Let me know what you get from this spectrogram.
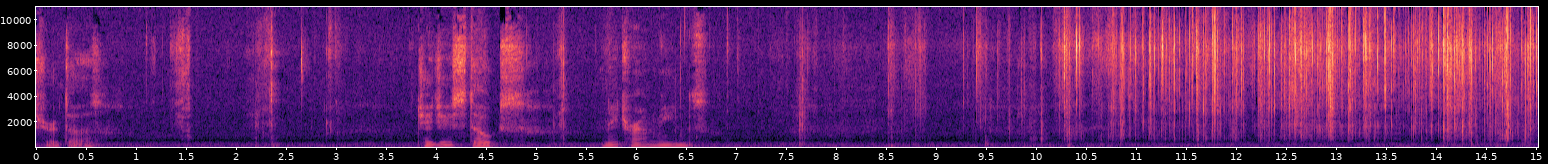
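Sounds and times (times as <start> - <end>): wrapper crinkling and tearing: 8.6 - 15.0.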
